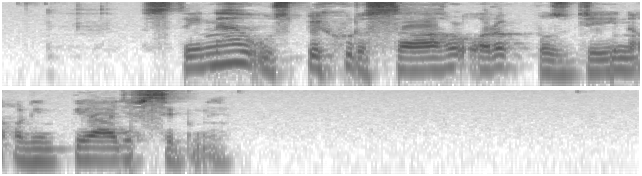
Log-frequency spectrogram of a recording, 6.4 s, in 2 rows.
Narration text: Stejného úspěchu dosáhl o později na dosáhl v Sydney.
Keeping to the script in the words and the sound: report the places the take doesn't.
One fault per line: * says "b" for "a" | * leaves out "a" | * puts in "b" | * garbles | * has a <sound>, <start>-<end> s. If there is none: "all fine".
* puts in "rok"
* says "olympiádě" for "dosáhl"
